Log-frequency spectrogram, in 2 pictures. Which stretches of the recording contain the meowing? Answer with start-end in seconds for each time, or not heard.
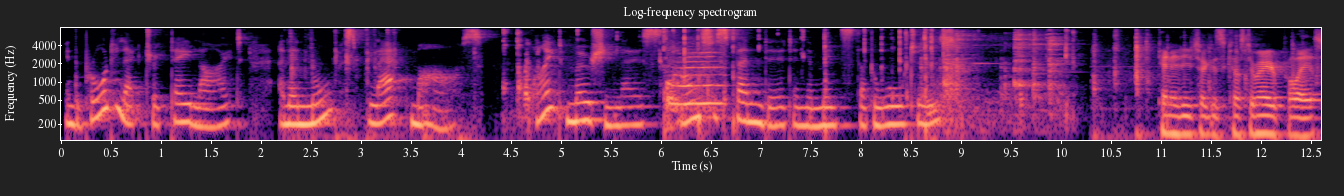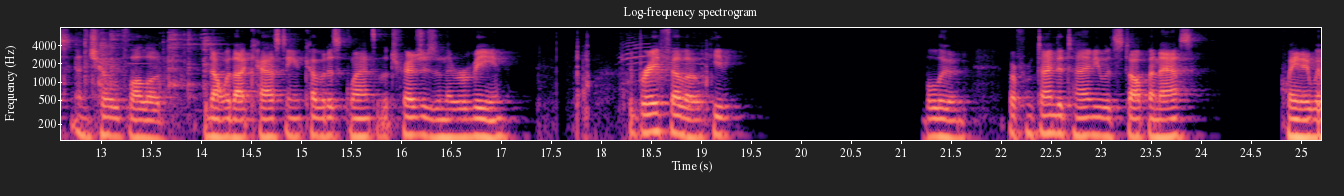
6.0-6.7, 17.4-19.1.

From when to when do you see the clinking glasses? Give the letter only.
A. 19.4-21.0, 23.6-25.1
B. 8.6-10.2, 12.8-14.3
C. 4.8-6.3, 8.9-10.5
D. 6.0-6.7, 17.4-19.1
B.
